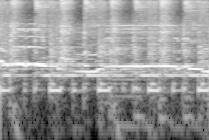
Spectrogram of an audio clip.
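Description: Live Saraiki folk music band playing: a long held melody that slides between pitches, over harmonium and a repeating short-note figure, with a steady hand-drum beat.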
